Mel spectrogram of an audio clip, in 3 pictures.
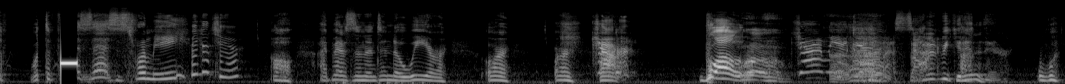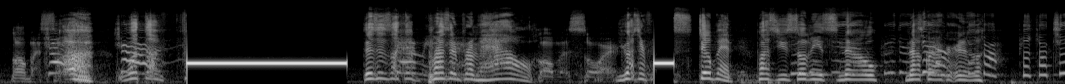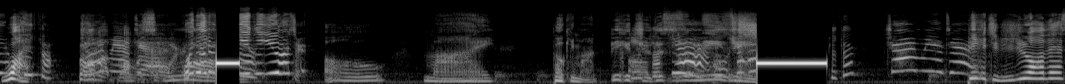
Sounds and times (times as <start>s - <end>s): Beep, bleep: 12.5s - 14.2s, 17.2s - 17.4s, 23.4s - 23.8s, 28.9s - 29.6s.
